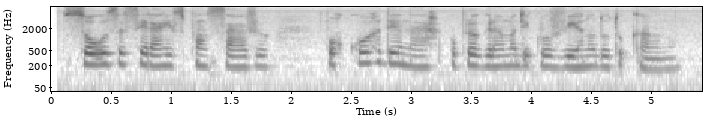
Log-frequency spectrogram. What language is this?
Portuguese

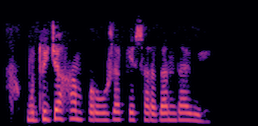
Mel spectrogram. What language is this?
Pashto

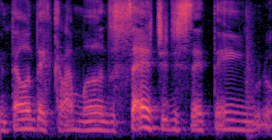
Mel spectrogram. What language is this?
Portuguese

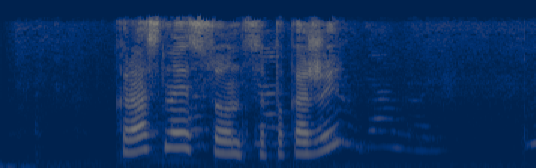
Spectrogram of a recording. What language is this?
Russian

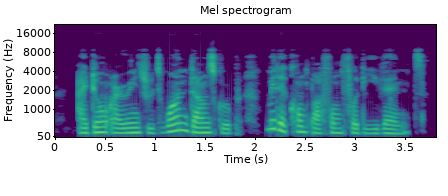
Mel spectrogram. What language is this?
Nigerian Pidgin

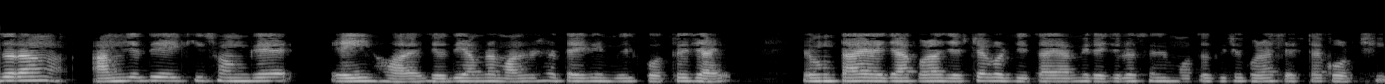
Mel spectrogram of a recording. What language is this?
Bangla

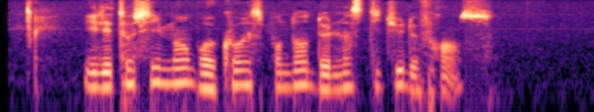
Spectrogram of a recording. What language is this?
French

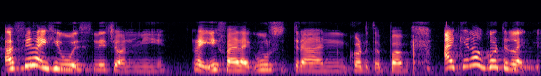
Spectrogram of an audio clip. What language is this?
English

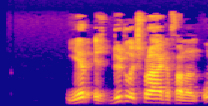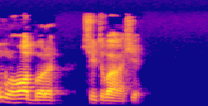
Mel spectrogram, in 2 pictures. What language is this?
Western Frisian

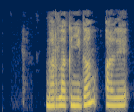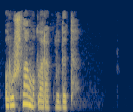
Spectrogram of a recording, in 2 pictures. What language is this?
Mari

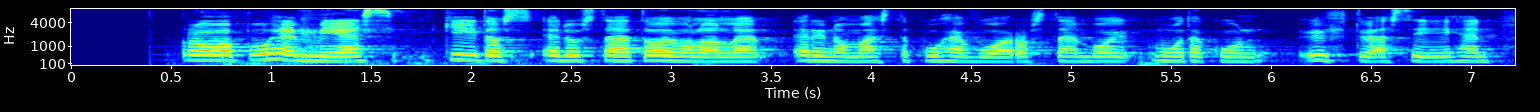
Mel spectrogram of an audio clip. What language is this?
Finnish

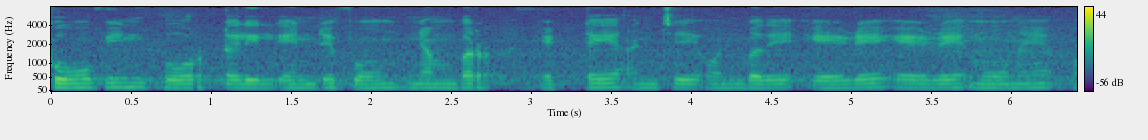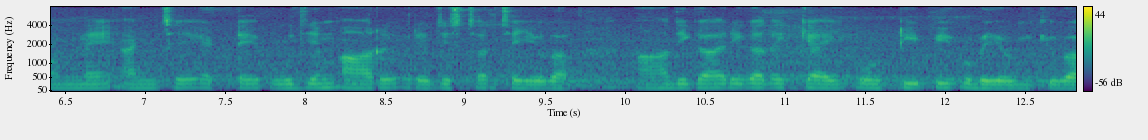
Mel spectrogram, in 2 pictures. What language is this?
Malayalam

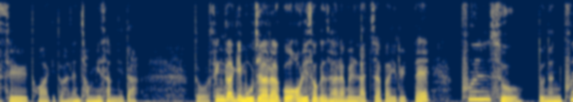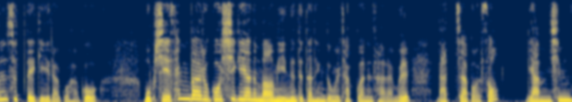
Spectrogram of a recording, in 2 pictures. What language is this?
Korean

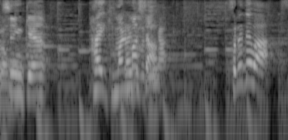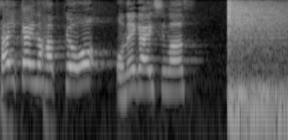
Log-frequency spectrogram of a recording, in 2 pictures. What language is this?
Japanese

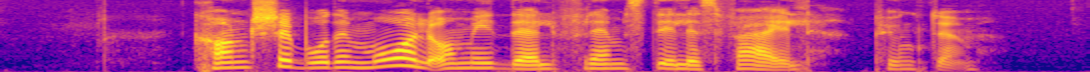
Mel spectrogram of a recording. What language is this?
Norwegian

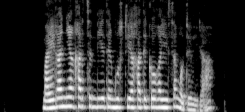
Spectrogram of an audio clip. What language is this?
Basque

